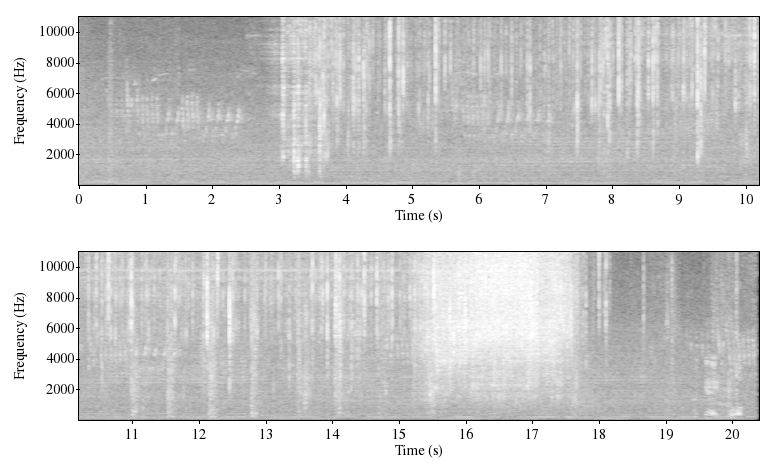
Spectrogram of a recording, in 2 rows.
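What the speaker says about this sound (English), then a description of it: "let me go down, turn on the water," Water gushes briefly from a newly installed 1/2-inch brass hose bibb faucet outside a house, a loud hissing spray lasting a couple of seconds amid steady low mechanical hum and scattered handling noises.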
